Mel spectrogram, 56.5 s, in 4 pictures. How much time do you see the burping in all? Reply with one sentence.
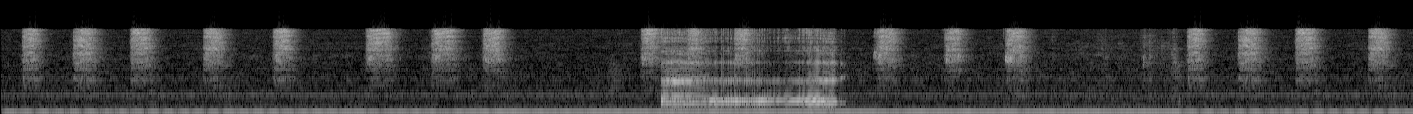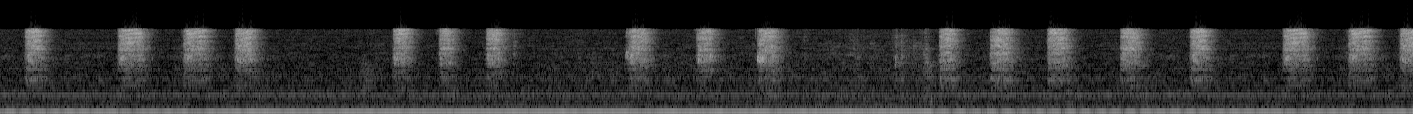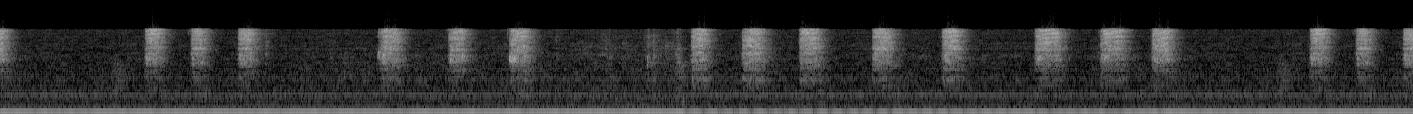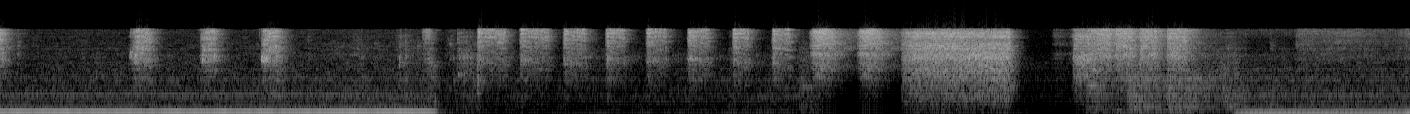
You can hear the burping for 2 seconds altogether.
